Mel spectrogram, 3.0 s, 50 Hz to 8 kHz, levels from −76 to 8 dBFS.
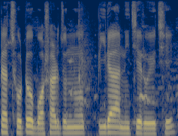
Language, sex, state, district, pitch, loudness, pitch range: Bengali, male, West Bengal, Alipurduar, 125 Hz, -18 LUFS, 120-130 Hz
